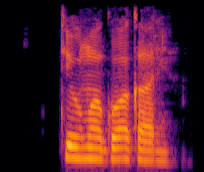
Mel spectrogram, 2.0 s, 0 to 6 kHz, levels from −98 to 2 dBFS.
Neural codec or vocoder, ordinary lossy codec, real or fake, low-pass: none; AAC, 24 kbps; real; 5.4 kHz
